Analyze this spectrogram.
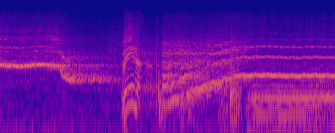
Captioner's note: screaming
